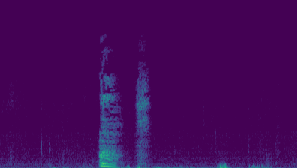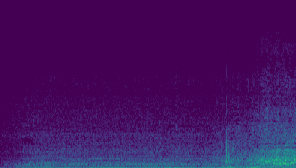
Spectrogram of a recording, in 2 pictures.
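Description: An off-road SUV's engine idles steadily from about halfway through, then revs up hard near the end with a loud rush of noise. Earlier come two short, sharp falling sounds about a second apart and a thump.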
